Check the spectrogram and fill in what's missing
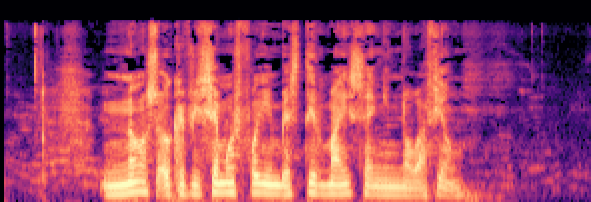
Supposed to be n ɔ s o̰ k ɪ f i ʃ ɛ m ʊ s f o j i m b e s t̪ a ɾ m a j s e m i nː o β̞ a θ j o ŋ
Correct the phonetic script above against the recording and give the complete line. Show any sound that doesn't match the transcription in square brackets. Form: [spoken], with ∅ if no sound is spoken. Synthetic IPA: n ɔ s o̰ k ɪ f i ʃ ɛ m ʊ s f o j i m b e s t̪ [i] ɾ m a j s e [ŋ] i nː o β̞ a θ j o ŋ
